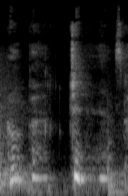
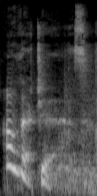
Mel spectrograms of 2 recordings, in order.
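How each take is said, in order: First: Slow, drawn-out showy echo; playful, lingering stage flourish; theatrical catchphrase. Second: High, showy flourish; playful, put-on high voice; theatrical catchphrase. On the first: Pretend. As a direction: stretch out JAZZ slowly, higher than usual. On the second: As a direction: toss it off with high showbiz flair.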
